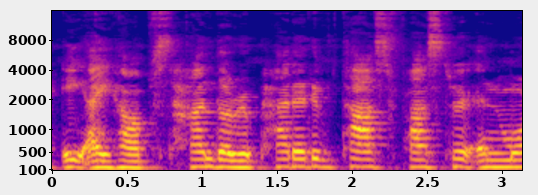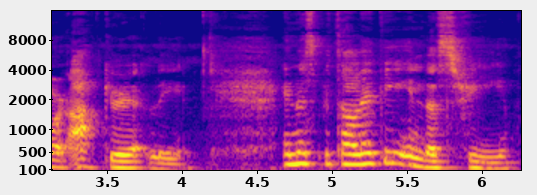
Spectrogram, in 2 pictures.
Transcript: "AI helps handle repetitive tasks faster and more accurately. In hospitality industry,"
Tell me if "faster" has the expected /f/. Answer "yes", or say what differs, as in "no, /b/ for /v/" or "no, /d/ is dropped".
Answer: yes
